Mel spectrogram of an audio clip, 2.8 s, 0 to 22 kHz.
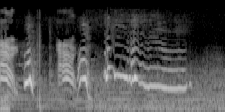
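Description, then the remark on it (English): A puppy yelps in a few sharp, high-pitched cries after being kicked in the ribs, then lets out a long, wavering whine that slowly falls in pitch. It is fairly loud, with no talking. “Not only that, 3 months later, my opponent was captured on tape kicking a poor defenseless puppy in the ribs.”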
